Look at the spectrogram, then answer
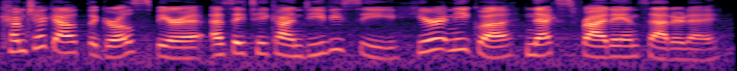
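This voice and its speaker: A woman student reporter reading a scripted news story in a steady, even way. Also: medium pitch, normal speed. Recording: noticeable background noise.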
